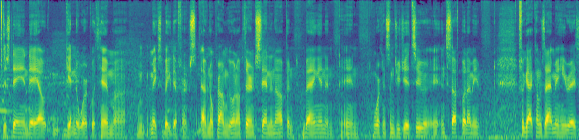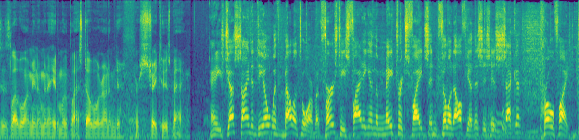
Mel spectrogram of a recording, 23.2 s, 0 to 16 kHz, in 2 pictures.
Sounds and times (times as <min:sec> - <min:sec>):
Speech: 0:10.4 - 0:23.0.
